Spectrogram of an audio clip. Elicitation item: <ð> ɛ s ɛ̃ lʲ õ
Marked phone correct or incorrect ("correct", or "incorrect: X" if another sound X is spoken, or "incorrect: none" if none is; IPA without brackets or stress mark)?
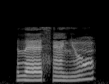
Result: correct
